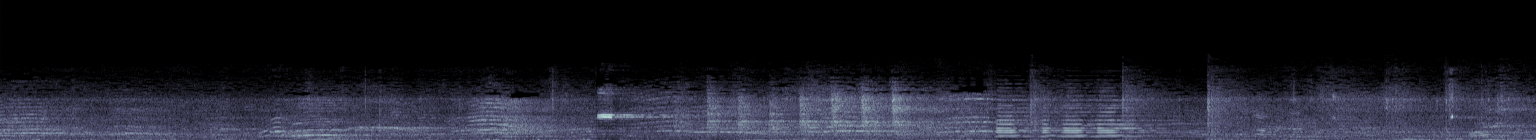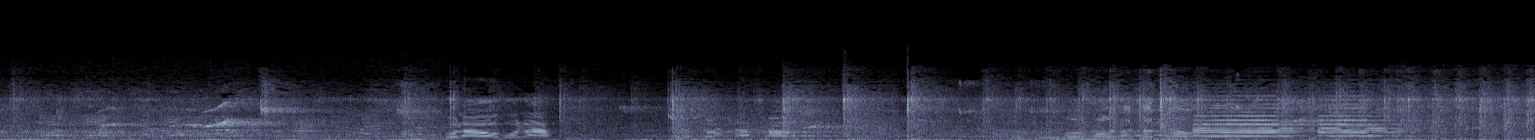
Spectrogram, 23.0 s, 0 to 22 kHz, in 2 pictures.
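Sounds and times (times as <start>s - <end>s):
crowd chatter: 0.0s - 23.0s
short horn blast: 20.4s - 22.3s.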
